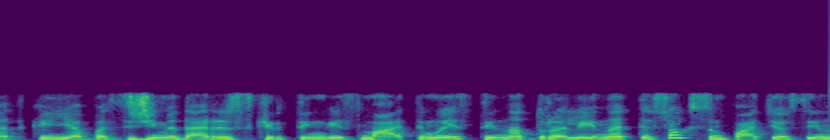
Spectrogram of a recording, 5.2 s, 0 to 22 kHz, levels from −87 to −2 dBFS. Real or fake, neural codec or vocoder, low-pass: real; none; 7.2 kHz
